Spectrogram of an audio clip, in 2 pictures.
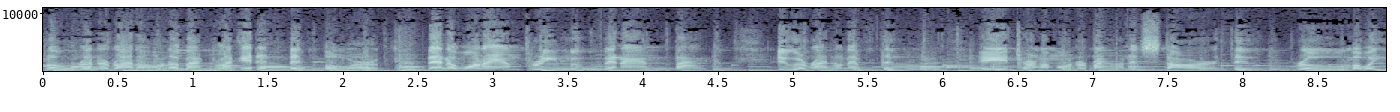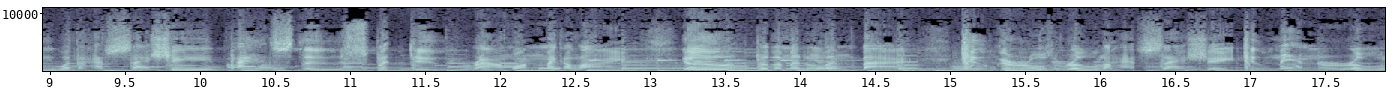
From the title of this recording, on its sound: A Vintage MWSD Live Dance Recording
